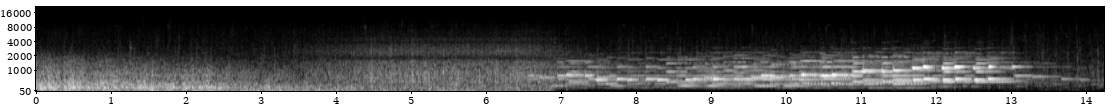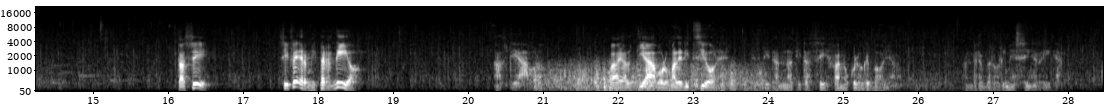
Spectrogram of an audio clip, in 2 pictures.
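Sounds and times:
low rumbling thunderstorm undertone: 0.0 - 7.4, 20.4 - 27.1
heavy rain of an approaching thunderstorm hissing: 0.0 - 28.4
soft tonal music-like passage: 6.5 - 15.7
speech: 16.2 - 16.6, 17.5 - 18.6, 21.9 - 25.9, 27.2 - 28.0.

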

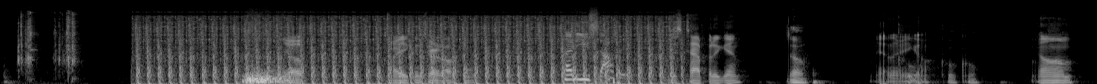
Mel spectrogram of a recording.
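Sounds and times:
rapid burst of automatic gunfire: 1.3 - 7.0
loud sharp gunshots: 1.3 - 7.1
speech: 4.0 - 4.8, 5.6 - 8.2, 8.9 - 10.8.

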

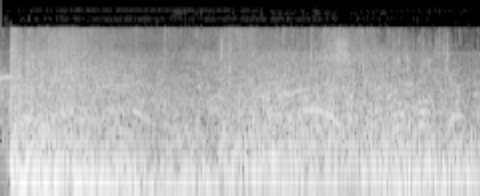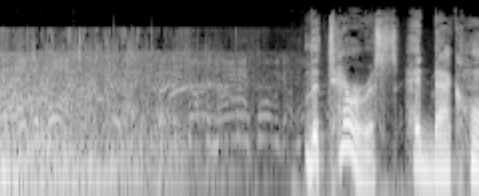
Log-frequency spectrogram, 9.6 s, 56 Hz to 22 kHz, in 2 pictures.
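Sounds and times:
loud rumbling bomb explosion boom: 0.0 - 6.1
people screaming and shouting: 0.9 - 7.0
chaotic crowd noise: 1.2 - 9.5
speech: 7.9 - 9.5.

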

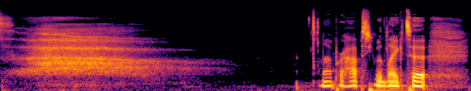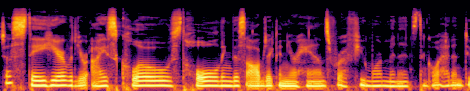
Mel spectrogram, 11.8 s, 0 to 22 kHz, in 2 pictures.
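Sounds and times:
deep long breath in and out during a guided relaxation exercise: 0.0 - 3.0, 5.4 - 5.9
speech: 4.0 - 11.7.

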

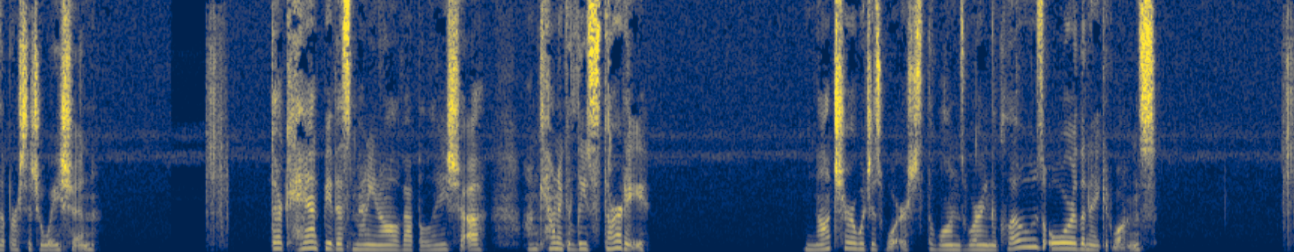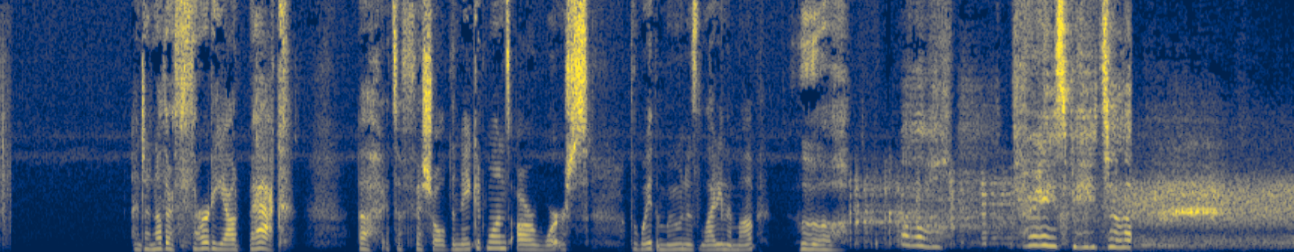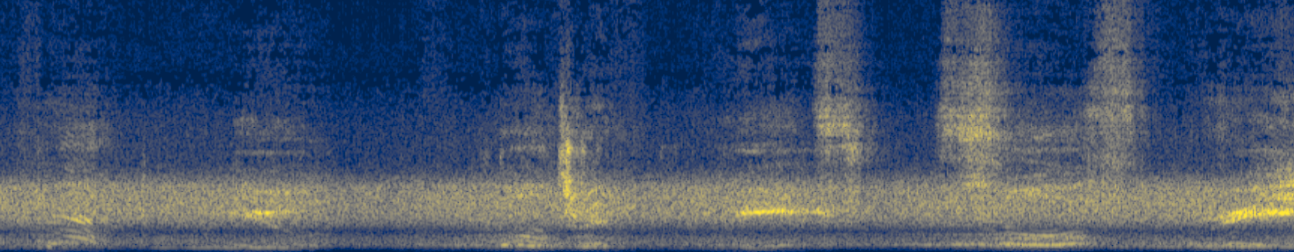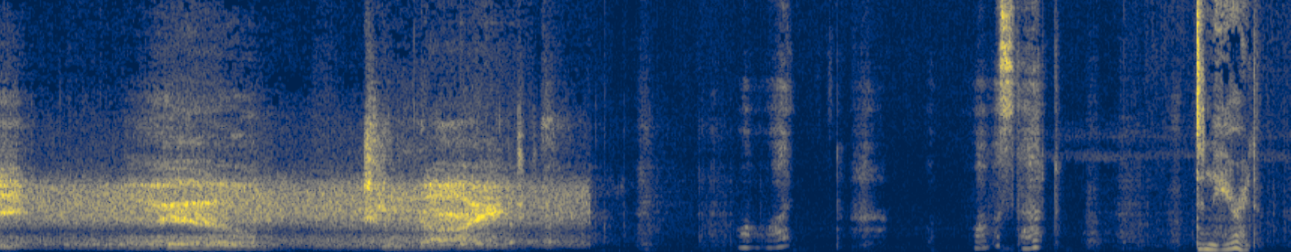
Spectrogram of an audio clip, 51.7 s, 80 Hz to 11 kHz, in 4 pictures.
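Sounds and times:
speech: 0.0 - 1.1, 2.7 - 6.6, 8.0 - 11.7, 14.3 - 15.9, 16.5 - 24.6, 31.4 - 32.1
steady hiss of radio static with garbled fragments: 21.0 - 46.0.

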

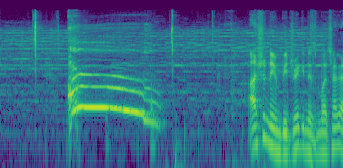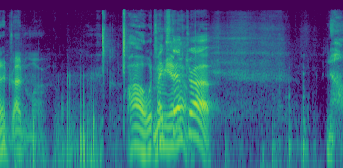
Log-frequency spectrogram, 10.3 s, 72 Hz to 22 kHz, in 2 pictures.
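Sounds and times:
dog howling: 1.0 - 2.6
speech: 3.7 - 5.9, 7.1 - 8.4, 10.1 - 10.2.

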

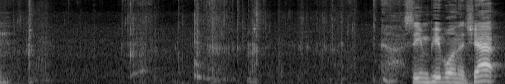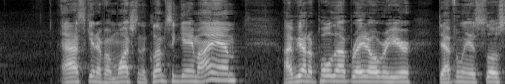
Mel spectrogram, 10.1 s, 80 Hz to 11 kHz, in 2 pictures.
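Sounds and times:
person drinking water: 1.2 - 3.8
speech: 4.0 - 10.0.

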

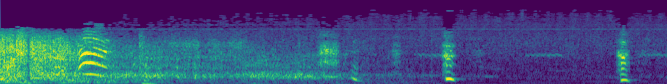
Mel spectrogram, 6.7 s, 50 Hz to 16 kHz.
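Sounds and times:
gunshots: 0.0 - 4.1.

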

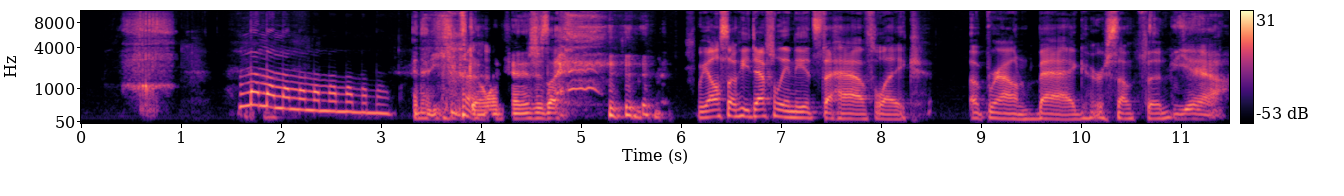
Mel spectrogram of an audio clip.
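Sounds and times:
voice imitating a security guard snoring asleep in a chair: 0.4 - 1.0
speech: 1.7 - 11.4.

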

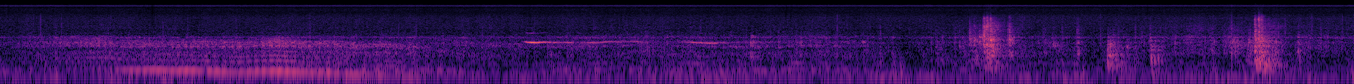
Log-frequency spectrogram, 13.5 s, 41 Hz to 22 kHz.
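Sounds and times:
car driving into Wakefield at daybreak: 0.0 - 13.5
high squeaks: 4.3 - 8.9.

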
